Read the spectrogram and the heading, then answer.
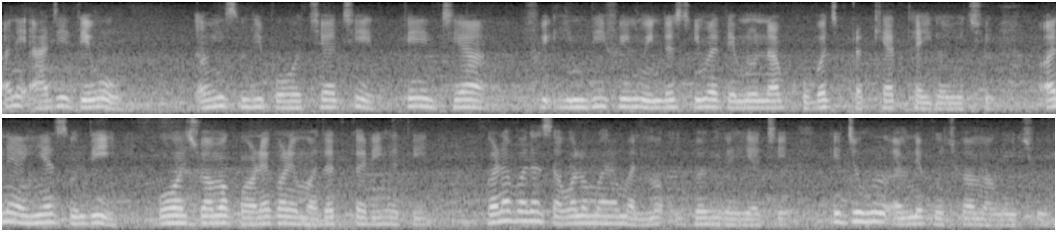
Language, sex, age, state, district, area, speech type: Gujarati, female, 18-30, Gujarat, Valsad, rural, spontaneous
